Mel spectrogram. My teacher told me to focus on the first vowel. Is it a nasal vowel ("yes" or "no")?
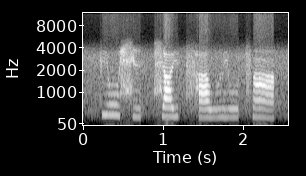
no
